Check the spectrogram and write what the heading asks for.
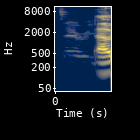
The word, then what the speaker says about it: Theriot: Theriot.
